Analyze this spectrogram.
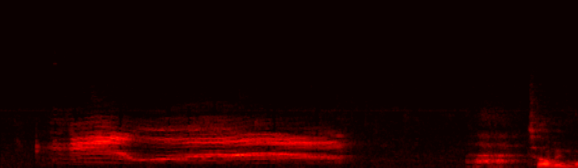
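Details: Domestic cat making a weird noise: a sustained, high, wavering yowl of about two seconds, then a quiet pause and a short rising squeak at the end.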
